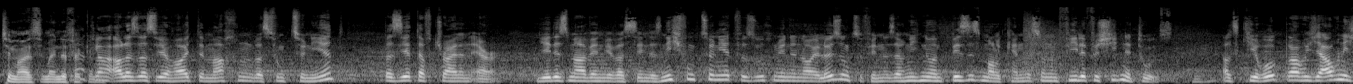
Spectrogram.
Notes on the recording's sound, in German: Dieser Podcast wurde aufgenommen Live auf dem Global Peter Drucker Forum.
